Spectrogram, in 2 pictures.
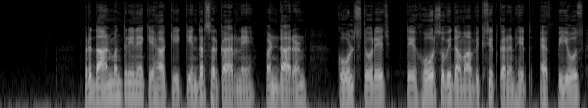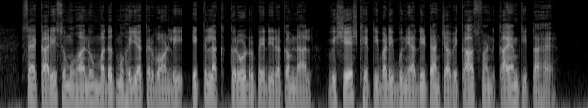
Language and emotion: Punjabi, neutral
